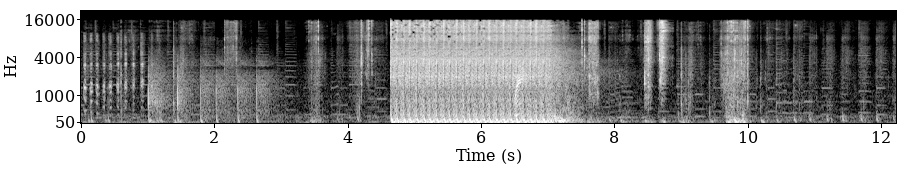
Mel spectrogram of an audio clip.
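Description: Gunfire during a PUBG Mobile match: scattered sharp shots at first, then a sustained loud automatic burst lasting a few seconds, followed by more intermittent single shots and a short closing burst, no talking.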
